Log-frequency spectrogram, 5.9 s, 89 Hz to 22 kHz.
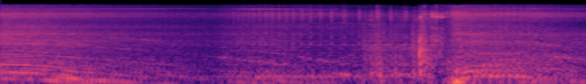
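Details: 1995 VW T4 2.5 L ACU engine, warmed up, coolant temperature sensor replaced by an adjustable resistor to simulate heat: idle sags and surges with irregular stumbles. It runs rough or stalls at operating temperature, from about 83°C; many parts were already replaced, cause unfound.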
